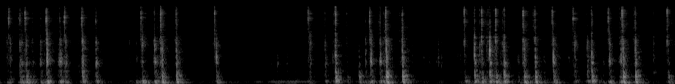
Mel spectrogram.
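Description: Fingertips type fast on a full-size pink AUKEY plastic mechanical gaming keyboard with RGB backlight, clicky blue switches and a hollow case. Bursts of sharp, bright clicks with hollow low thocks underneath are broken by short pauses, and a quiet low hum fills the gaps.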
